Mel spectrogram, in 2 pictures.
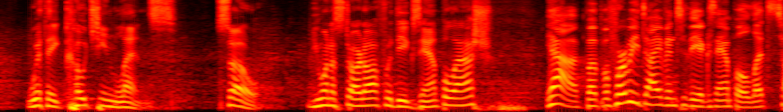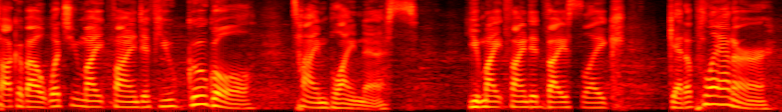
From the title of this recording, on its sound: Live! at the Annual International Conference on ADHD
